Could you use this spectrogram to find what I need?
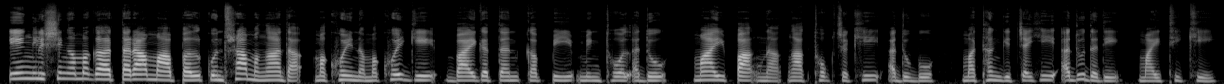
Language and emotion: Manipuri, neutral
